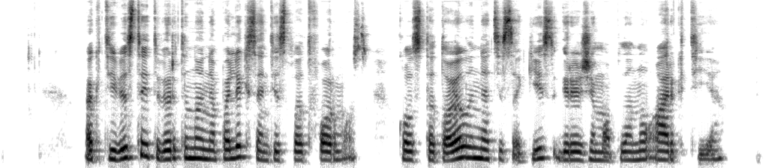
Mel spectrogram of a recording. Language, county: Lithuanian, Kaunas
